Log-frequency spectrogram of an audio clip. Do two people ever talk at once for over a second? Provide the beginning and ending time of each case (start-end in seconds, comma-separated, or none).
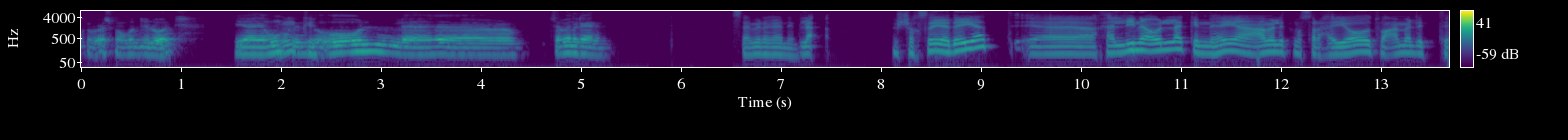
none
